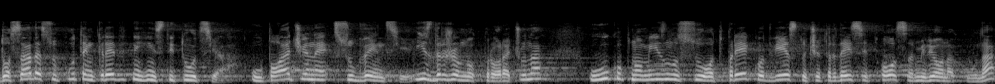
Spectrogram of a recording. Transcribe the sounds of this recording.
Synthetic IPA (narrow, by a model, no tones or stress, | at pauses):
d̪o̞sad̪asupuːt̪e̞mkɾe̞d̪it̪nixinst̪it̪uːt̪sija̰ | uplˠat͡ʃe̞ne̞subʋe̞nt̪sije̞ʔizd̪r̩ʒaʋno̞ɡ̚pɾo̞ɾat͡ʃuna | uukupno̞mizno̞suod̪pɾe̞ko̞d̪ʋje̞st̪o̞t͡ʃe̞t̪rd̪e̞set̪o̞samːilio̞ːnakuːna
